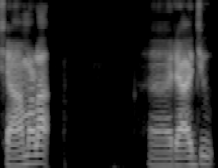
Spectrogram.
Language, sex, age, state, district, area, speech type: Malayalam, male, 45-60, Kerala, Wayanad, rural, spontaneous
